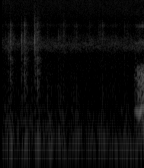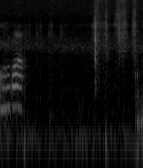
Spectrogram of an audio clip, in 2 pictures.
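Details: A Siamese cat, seemingly confused or nervous, gives a single brief, clear, harmonic meow that rises slightly then falls away, about half a second long; soft clicks and knocks from the room come before and after.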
